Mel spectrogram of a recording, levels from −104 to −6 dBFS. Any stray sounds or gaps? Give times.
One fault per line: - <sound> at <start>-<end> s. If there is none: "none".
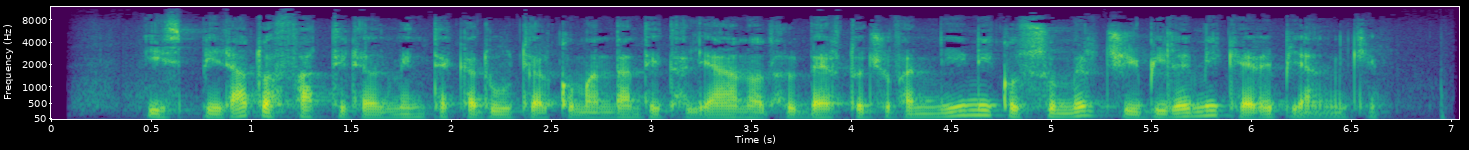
none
